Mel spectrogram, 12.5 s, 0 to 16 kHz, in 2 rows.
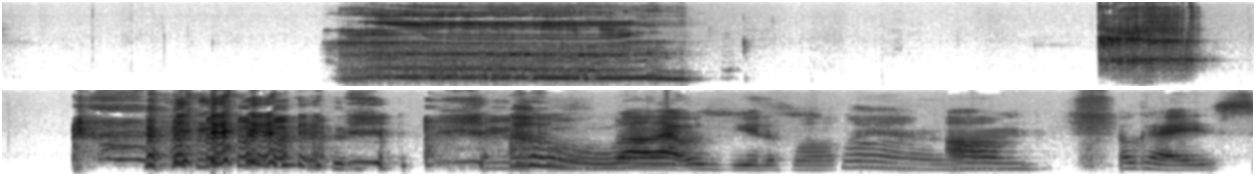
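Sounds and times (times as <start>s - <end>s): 
person giving a rough grunt: 1.6s - 3.5s
person imitating a bear growl: 1.6s - 3.5s
laughter: 6.6s - 9.0s
speech: 9.4s - 12.5s.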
